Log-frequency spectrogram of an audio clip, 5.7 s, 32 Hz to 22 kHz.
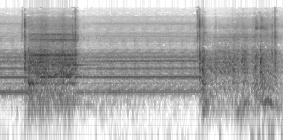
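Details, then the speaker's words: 1996 school bus for a skoolie build, cold start at 28°F in snow: harsh whirring starter grind about a second on first crank, then engine catches and fires. "she goes you hear that starter grind the first time that's okay"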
